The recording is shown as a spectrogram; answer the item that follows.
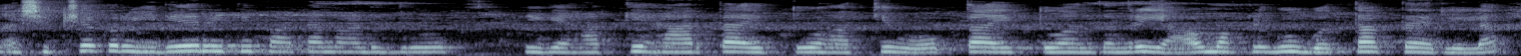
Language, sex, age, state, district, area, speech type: Kannada, female, 18-30, Karnataka, Bellary, rural, spontaneous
